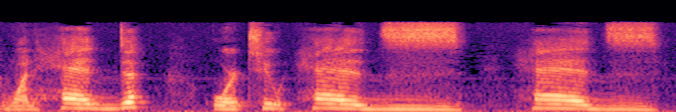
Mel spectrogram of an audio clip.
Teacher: the word head ends with a voiced D, d. So we've got one head or two heads.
